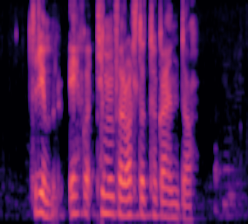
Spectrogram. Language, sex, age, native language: Icelandic, male, 18-19, Polish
